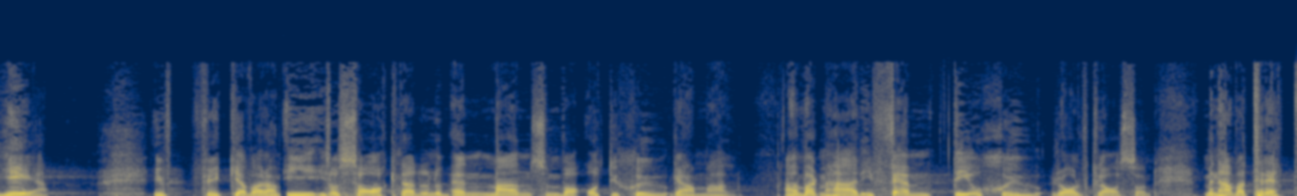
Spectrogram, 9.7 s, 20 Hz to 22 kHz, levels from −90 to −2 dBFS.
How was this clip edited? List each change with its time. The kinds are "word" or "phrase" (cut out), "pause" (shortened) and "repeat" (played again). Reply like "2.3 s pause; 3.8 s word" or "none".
1.3 s word; 2.1 s word; 2.5 s word; 3.4 s word; 5.0 s word; 6.1 s word; 7.8 s word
